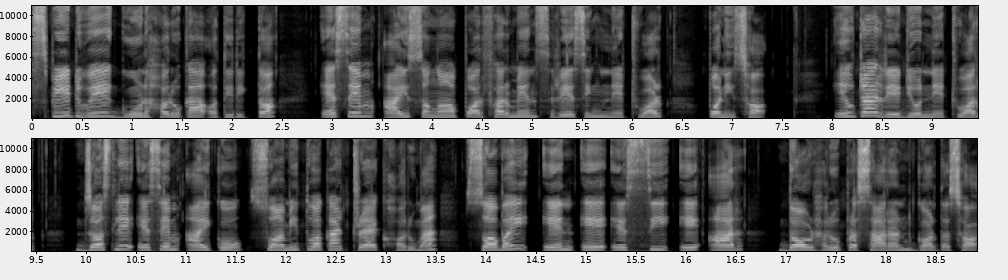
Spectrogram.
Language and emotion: Nepali, neutral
